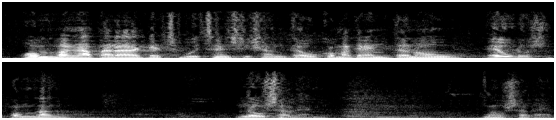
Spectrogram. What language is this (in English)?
Catalan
